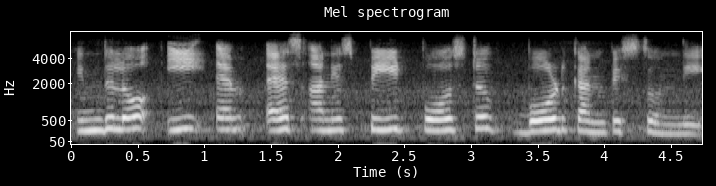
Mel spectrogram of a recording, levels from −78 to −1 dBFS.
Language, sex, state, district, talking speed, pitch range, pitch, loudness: Telugu, female, Telangana, Hyderabad, 90 wpm, 255-290 Hz, 275 Hz, -15 LUFS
